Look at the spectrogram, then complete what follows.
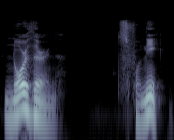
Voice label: "northern" – "צפוני"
